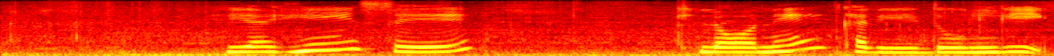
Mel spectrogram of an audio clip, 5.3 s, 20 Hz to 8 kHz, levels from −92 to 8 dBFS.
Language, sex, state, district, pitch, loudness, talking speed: Hindi, female, Madhya Pradesh, Bhopal, 250 Hz, -14 LUFS, 45 wpm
